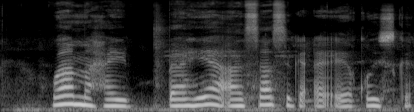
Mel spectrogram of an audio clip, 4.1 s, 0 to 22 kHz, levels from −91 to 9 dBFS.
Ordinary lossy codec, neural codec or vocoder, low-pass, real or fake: none; vocoder, 44.1 kHz, 128 mel bands every 512 samples, BigVGAN v2; none; fake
